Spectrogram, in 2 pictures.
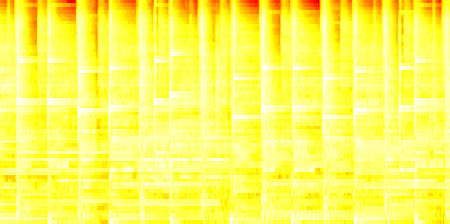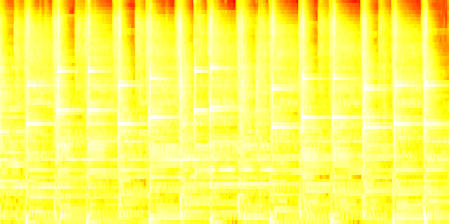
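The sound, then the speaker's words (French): Three little bells jingle in a steady, rhythmic pattern, with bright repeated tinkles over sustained ringing tones. The sound is loud throughout, and no one speaks. “trois jolies petites clochettes qu'il a bien voulu me prêter, et on les entend tinter.”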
